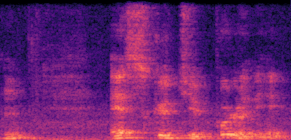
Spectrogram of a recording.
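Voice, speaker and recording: A man's voice: medium pitch, lively intonation, unhurried. A man teaching a French lesson, prompting and correcting his student patiently. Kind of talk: language lesson drill. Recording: roomy, distant mic, faint noise.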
